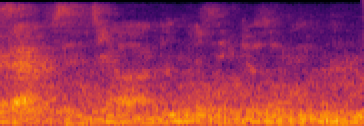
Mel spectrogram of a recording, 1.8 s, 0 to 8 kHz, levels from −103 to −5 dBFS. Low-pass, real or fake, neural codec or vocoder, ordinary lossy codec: 7.2 kHz; fake; codec, 16 kHz, 4 kbps, X-Codec, WavLM features, trained on Multilingual LibriSpeech; AAC, 32 kbps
